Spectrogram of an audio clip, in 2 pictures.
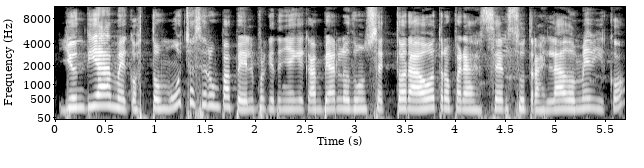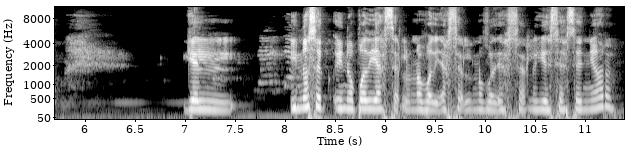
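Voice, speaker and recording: Woman, Chilean accent, 30s, high voice, testimonial sermon, storytelling. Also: steady tone, quick pace. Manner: storytelling, speaks directly to listeners as sisters. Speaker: preacher addressing a women's church group.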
